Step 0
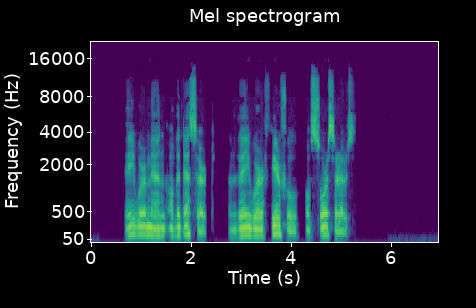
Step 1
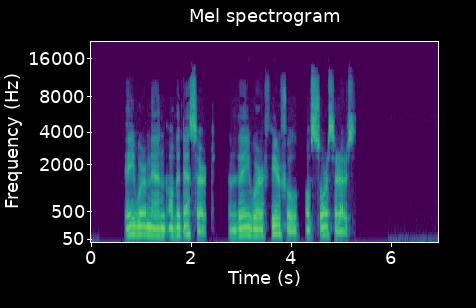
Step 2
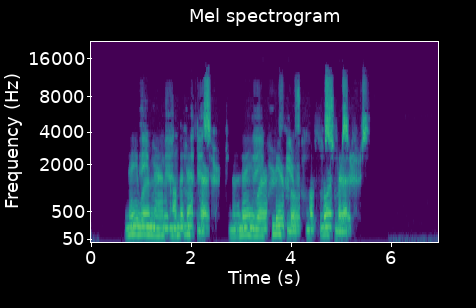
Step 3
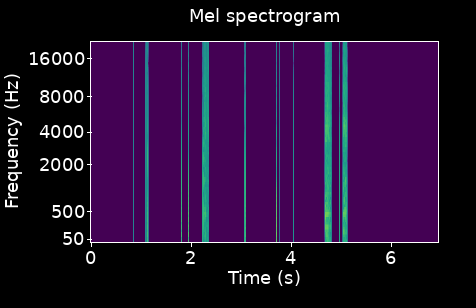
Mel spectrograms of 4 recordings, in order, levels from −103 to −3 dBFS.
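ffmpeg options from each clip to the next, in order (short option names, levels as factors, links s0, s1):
-af "acompressor=threshold=0.0398:ratio=6,volume=1.41"
-filter_complex "[0:a]acrossover=split=210|1600[s0][s1][s2];[s1]adelay=70[s3];[s2]adelay=280[s4];[s0][s3][s4]amix=inputs=3:normalize=0,volume=0.794"
-af "acrusher=bits=3:mix=0:aa=0.000001,volume=2"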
